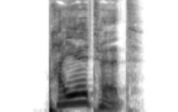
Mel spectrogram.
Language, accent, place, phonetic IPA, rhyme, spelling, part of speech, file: German, Germany, Berlin, [ˈpaɪ̯ltət], -aɪ̯ltət, peiltet, verb, De-peiltet.ogg
- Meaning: inflection of peilen: 1. second-person plural preterite 2. second-person plural subjunctive II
